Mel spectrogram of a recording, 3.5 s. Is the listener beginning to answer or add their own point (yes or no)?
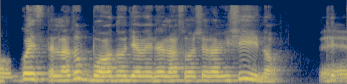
no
